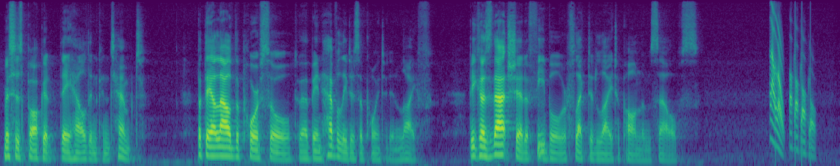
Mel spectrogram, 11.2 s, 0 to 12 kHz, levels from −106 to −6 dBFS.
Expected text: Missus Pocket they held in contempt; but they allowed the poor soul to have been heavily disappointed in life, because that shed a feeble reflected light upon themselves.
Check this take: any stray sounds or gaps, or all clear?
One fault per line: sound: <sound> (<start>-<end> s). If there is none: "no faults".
sound: chirp (10.3-10.9 s)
